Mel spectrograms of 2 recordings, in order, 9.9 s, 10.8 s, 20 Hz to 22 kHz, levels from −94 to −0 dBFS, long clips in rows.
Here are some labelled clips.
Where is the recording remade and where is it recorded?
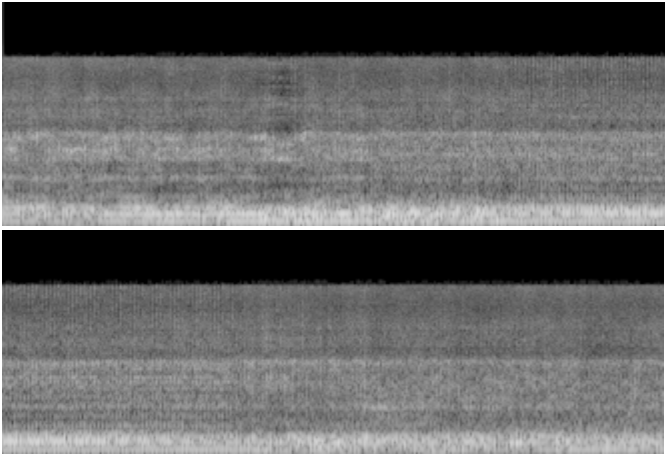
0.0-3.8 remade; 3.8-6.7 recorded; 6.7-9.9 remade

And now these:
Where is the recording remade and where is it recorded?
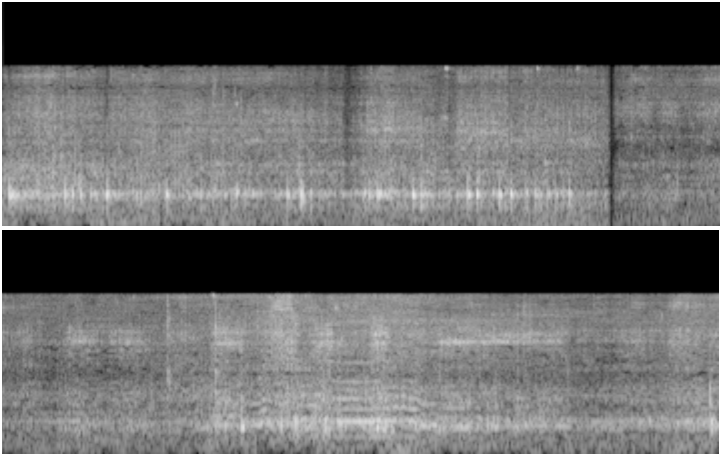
0.0-10.8 recorded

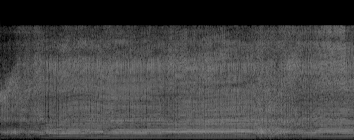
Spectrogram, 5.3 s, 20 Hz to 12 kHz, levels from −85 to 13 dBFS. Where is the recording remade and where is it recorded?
0.0-0.6 remade; 0.6-3.8 recorded; 3.8-4.5 remade; 4.5-5.3 recorded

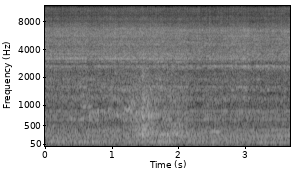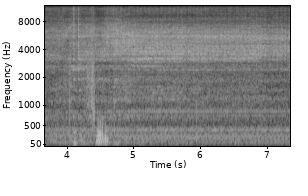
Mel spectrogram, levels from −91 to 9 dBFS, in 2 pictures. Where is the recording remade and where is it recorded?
0.0-2.2 remade; 2.2-2.7 recorded; 2.7-4.7 remade; 4.7-7.4 recorded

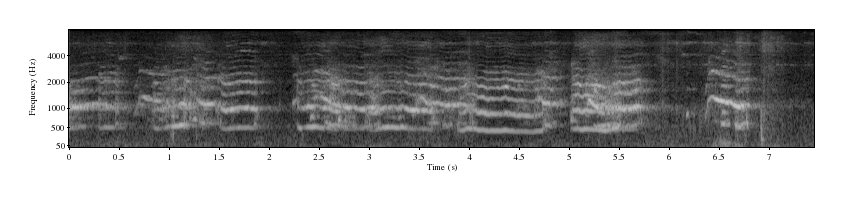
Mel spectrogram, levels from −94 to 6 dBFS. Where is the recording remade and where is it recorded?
0.0-1.7 recorded; 1.7-6.2 remade; 6.2-7.5 recorded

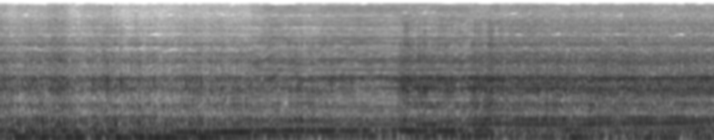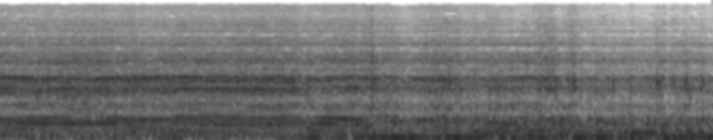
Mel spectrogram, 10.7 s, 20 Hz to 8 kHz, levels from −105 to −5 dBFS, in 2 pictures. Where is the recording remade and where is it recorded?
0.0-1.9 recorded; 1.9-3.7 remade; 3.7-10.7 recorded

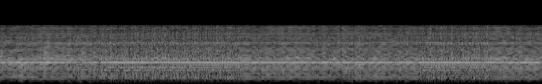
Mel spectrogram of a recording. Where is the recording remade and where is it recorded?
0.0-1.0 remade; 1.0-2.4 recorded; 2.4-4.2 remade; 4.2-4.9 recorded; 4.9-5.4 remade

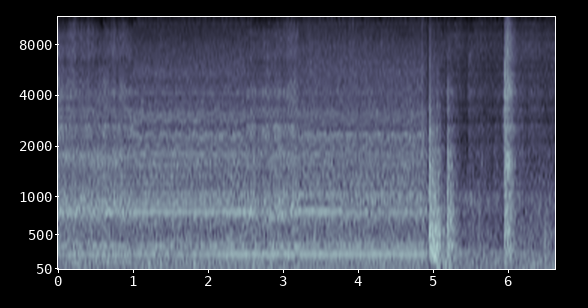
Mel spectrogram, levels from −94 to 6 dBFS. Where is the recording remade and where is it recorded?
0.0-1.0 remade; 1.0-2.5 recorded; 2.5-3.2 remade; 3.2-5.1 recorded; 5.1-6.6 remade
